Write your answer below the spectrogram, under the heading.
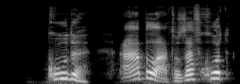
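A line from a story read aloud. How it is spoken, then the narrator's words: Bark turning to whimper. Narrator (Russian): рявкнул было Псойка Рыжий, но тут же заскулил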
